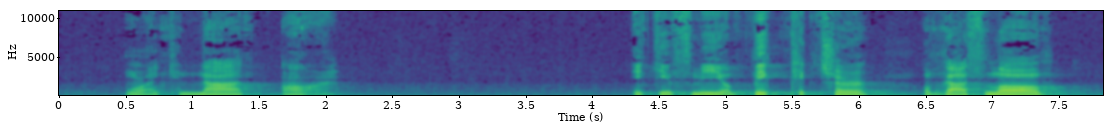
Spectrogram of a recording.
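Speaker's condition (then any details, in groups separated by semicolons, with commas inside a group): Cleft lip and palate, severe; could not suck breast milk as newborn, fed formula and cow milk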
